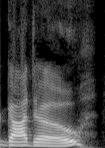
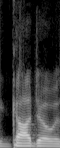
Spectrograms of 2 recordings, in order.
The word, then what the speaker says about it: Godot: And they always say Godot is like the British pronunciation, but I never saw this angle on it. It's Godot.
